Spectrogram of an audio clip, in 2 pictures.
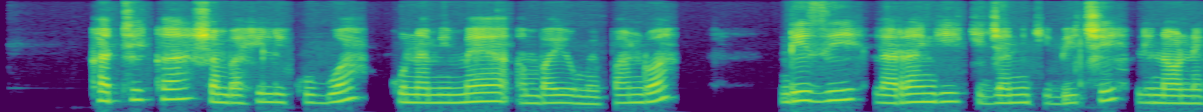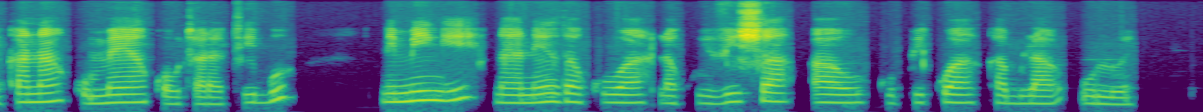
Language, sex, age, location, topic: Swahili, female, 50+, Kisumu, agriculture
